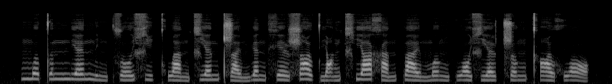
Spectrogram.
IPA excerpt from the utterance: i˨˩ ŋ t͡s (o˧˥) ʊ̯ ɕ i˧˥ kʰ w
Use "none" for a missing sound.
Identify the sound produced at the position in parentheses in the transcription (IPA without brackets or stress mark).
o˧˥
